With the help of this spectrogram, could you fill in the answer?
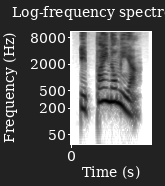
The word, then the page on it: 一杯飲み屋: female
